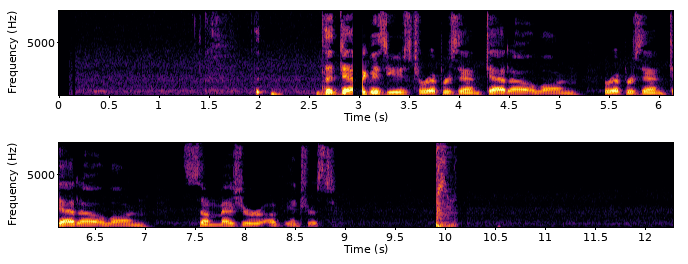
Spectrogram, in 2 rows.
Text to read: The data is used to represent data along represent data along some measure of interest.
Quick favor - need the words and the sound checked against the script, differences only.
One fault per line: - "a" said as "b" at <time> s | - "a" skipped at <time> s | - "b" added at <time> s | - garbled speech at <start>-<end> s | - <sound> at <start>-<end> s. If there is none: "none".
- dropout at 2.9-3.0 s
- thud at 9.9-10.1 s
